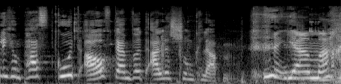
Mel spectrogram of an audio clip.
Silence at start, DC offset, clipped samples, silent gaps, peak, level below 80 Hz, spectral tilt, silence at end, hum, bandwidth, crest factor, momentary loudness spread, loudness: 0 s; under 0.1%; under 0.1%; none; -2 dBFS; -52 dBFS; -2.5 dB/octave; 0 s; none; 16.5 kHz; 14 dB; 11 LU; -16 LUFS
